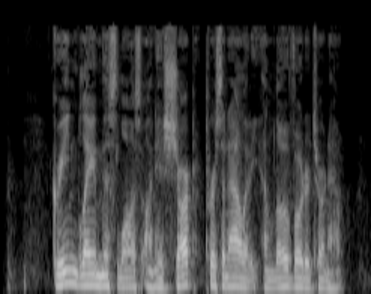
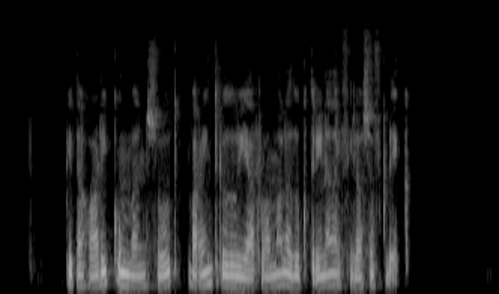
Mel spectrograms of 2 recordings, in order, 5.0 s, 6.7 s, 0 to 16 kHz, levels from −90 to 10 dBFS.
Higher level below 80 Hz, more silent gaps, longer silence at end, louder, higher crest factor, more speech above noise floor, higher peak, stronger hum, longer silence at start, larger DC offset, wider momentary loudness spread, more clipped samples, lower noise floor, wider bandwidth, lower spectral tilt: first, -44 dBFS vs -68 dBFS; neither; second, 0.4 s vs 1.25 s; first, -21 LUFS vs -32 LUFS; about the same, 18 dB vs 20 dB; second, 34 dB vs 58 dB; first, -2 dBFS vs -14 dBFS; neither; second, 0.7 s vs 0.85 s; neither; first, 10 LU vs 7 LU; neither; second, -54 dBFS vs -89 dBFS; first, 11.5 kHz vs 9.4 kHz; about the same, -6.5 dB/octave vs -7 dB/octave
